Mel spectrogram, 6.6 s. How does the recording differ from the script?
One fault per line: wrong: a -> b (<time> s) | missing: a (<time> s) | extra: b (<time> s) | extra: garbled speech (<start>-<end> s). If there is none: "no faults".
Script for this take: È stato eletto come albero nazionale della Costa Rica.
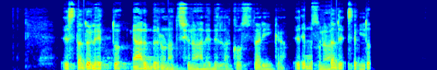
missing: come (2.0 s)
extra: garbled speech (4.4-5.6 s)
